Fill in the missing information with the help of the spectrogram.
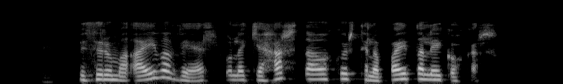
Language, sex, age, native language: Icelandic, female, 20-29, Icelandic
